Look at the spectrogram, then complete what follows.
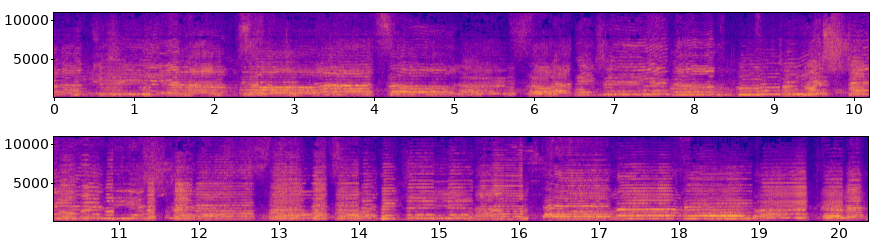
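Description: Piano accordion playing a tune, with a steady bass note held under the moving melody.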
